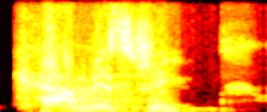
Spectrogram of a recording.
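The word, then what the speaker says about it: chemistry: हो और वहां पर सी के बाद में जब एच आता है तो उस एच सी के साथ में एच को हम कई बार के रूप में पहचानते हैं तो यहां पर देखिए इसको हम पढ़ेंगे केमिस्ट्री और इसका फोनेटिक ट्रांसक्रिप्शन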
